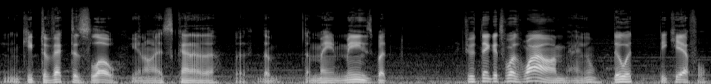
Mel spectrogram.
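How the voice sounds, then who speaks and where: A man playing a weary, hardened veteran handler in a tabletop roleplay, talking in a halting, offhand way that trails off. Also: low voice, creaky, a bit bright, a little hiss or hum. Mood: jaded, hedging. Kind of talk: improvised tabletop roleplay dialogue.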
